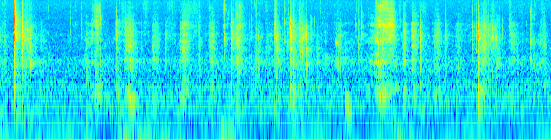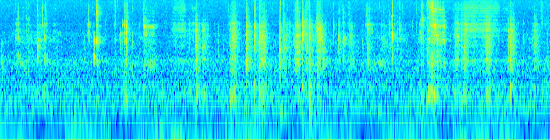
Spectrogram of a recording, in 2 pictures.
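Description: A person crunching and chewing mouthfuls of Reese's Puffs cereal in milk, a long run of short crisp crunches one after another.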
